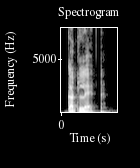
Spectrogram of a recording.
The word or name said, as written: कटलेट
